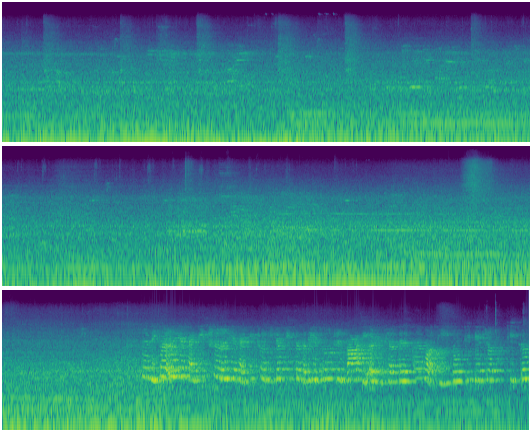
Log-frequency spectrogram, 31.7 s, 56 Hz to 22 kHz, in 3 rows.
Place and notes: {
  "title": "Kaohsiung Station - Broadcasting",
  "date": "2012-03-03 08:16:00",
  "description": "Station broadcast messages, Sony ECM-MS907, Sony Hi-MD MZ-RH1",
  "latitude": "22.64",
  "longitude": "120.30",
  "altitude": "5",
  "timezone": "Asia/Taipei"
}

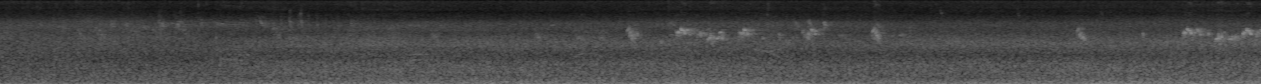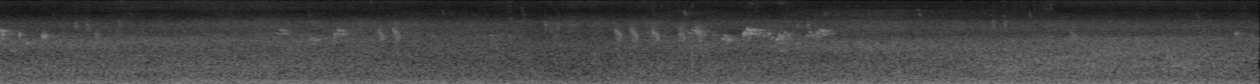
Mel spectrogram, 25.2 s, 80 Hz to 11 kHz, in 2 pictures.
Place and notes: {
  "title": "富山村, Beinan Township - Birdsong and Waves",
  "date": "2014-09-08 07:52:00",
  "description": "Waves, Birdsong\nBinaural recordings\nSony PCM D100+ Soundman OKM II",
  "latitude": "22.84",
  "longitude": "121.19",
  "altitude": "6",
  "timezone": "Asia/Taipei"
}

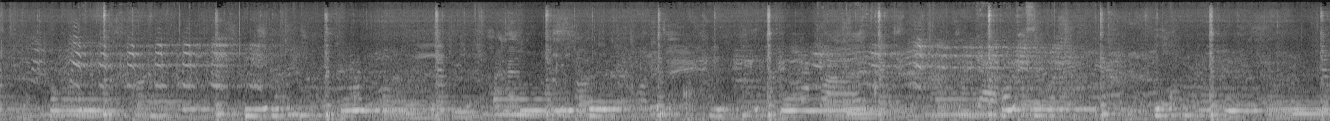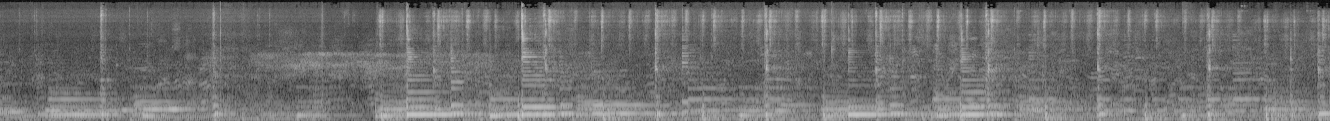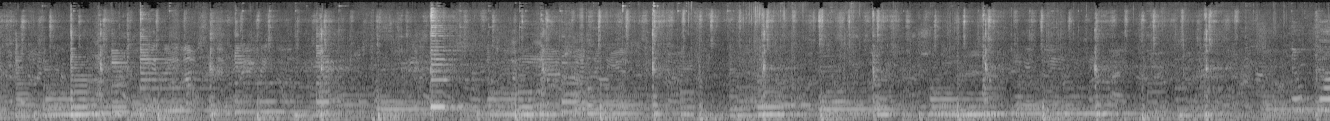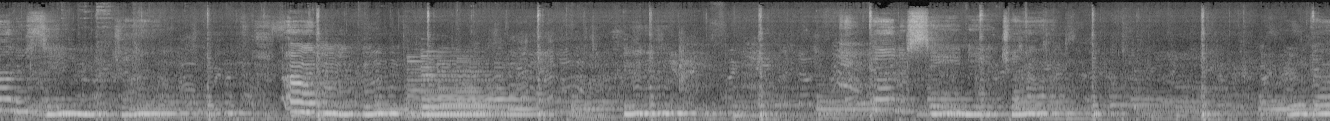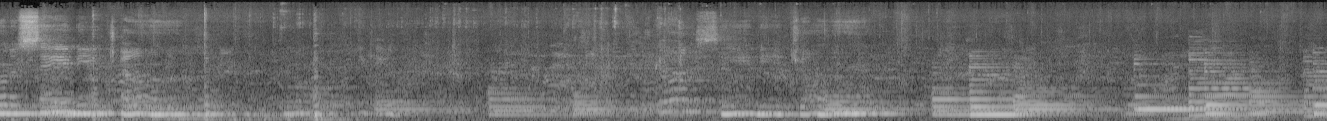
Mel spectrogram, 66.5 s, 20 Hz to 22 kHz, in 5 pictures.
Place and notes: {
  "title": "Girl Busker, Worcester, UK - Girl Busker",
  "date": "2019-08-02 13:41:00",
  "description": "An unknown girl busker on the High Street, a popular spot for street artists. MixPre 6 II 2 x Sennheiser MKH 8020s + Rode NTG3",
  "latitude": "52.19",
  "longitude": "-2.22",
  "altitude": "30",
  "timezone": "Europe/London"
}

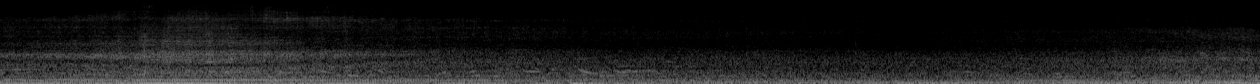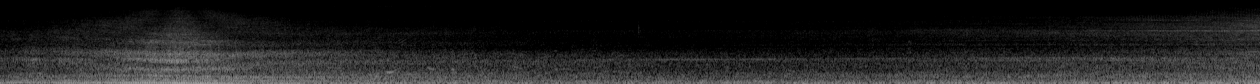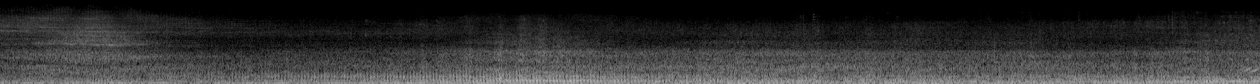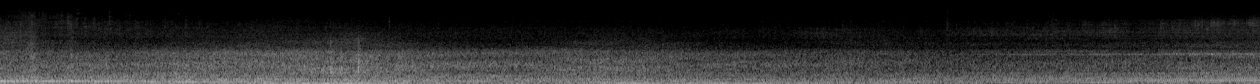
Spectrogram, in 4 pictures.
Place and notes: {
  "title": "Baisha, Hainan, China - Heading into Baisha town on a Sunday evening",
  "date": "2017-04-09 20:07:00",
  "description": "Evening on a street corner in Baisha Town, Baisha Li Minority County. Standing opposite a Chinese Dream sign, as people pass by on electric and petrol motorbikes and trikes",
  "latitude": "19.23",
  "longitude": "109.44",
  "altitude": "218",
  "timezone": "Asia/Shanghai"
}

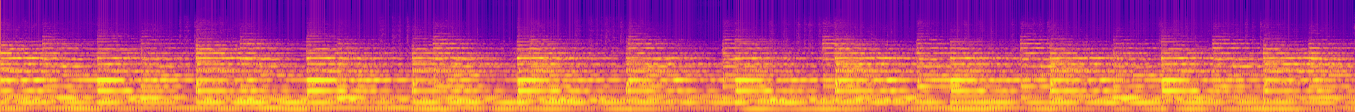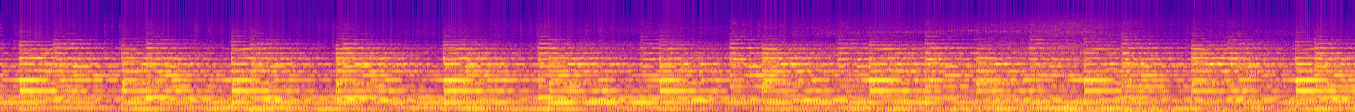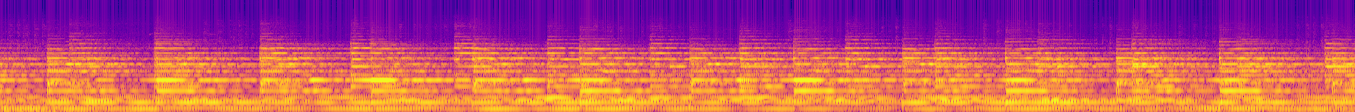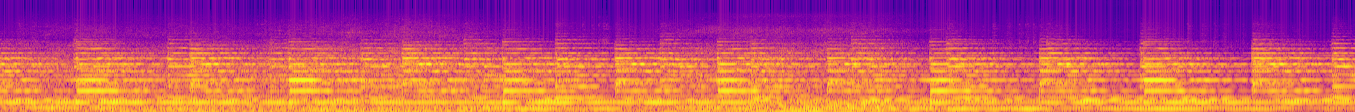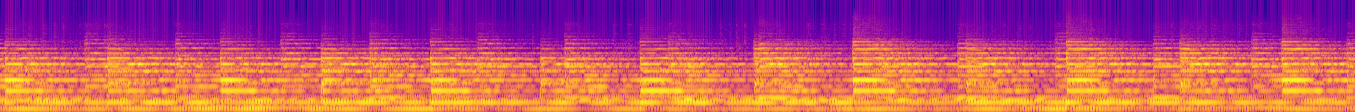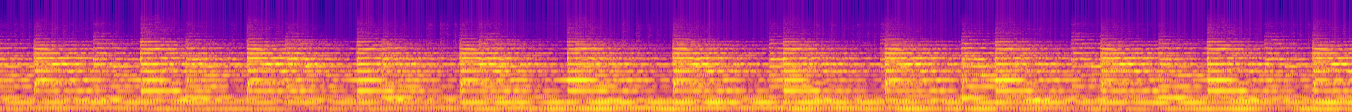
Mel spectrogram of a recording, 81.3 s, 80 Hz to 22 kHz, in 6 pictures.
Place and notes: {
  "title": "Huldange, Luxemburg - Huldange, church, bells",
  "date": "2012-08-04 20:00:00",
  "description": "An der Hauptstraße nahe der Kirche. Der Klang der Abendglocken um 20:00 Uhr begleitet vom Straßenverkehr vorbeifahrender Fahrzeuge. Wenn man aufmerkam hinhört, bemerkt man das an- und auschwingen der Glocke im Glockenturm.\nAt the main street nearby the church. The sound of the church bells at 8 p.m.accompanied by the traffic sound of cars passing by. If you listen careful you can hear the swinging of the bell in the bell tower.",
  "latitude": "50.16",
  "longitude": "6.01",
  "altitude": "522",
  "timezone": "Europe/Luxembourg"
}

